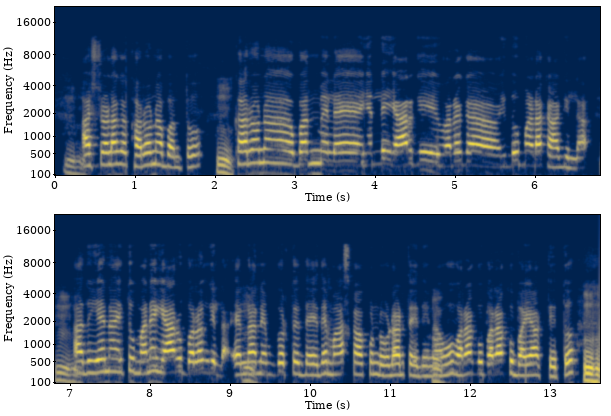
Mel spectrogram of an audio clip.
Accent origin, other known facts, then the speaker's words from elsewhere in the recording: Andhra Pradesh, India; moved away as an adult; now in Hosapete, India; ನಮ್ಮ ತಾತರ ಕಾಲದಿಂದ 100 ಇರೋರೆ ನಾವು. ನಾವು ಮೂಲತಃ ಆಂಧ್ರಲಿದ್ದ ಬಂದಿರೋಳು. ನಾನು ಮದ್ವೆ ಆಗಿ ಹೊಸಪೇಟೆಗೆ ಬಂದಿರೋದು 1993 ಮದ್ವೆ ಆಗಿರೋದು.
